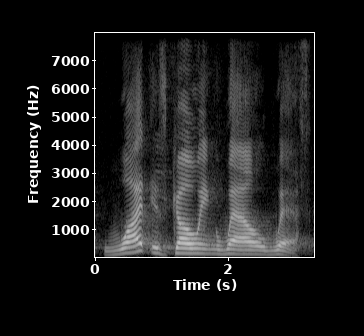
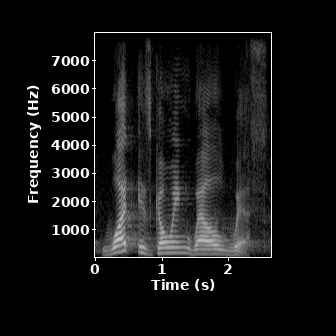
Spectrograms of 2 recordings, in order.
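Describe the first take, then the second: First: Chanted, even slower, each word separated; chanted, lead the crowd through it word by word; slow group chant. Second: Very slow, evenly spaced phrase; slow drill. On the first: Chanted, speaker leading the audience in unison, very slow. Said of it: "Say it all together". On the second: Speaker teaching the audience the phrase, slow. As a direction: say it slowly for the crowd to echo. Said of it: "Everybody say it with me". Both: Shown as a demonstration.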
